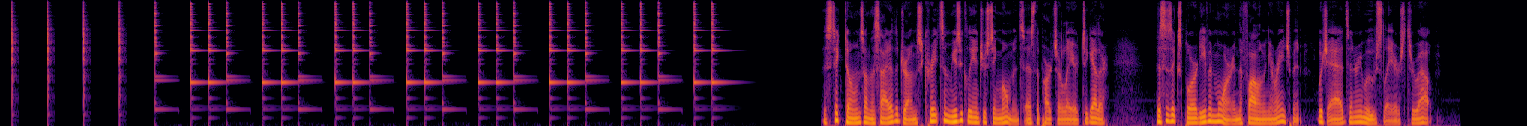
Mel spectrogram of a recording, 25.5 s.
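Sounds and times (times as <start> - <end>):
sharp count-in clicks: 0.2 - 12.0
gankogui double bell pattern: 2.6 - 12.4
speech: 13.7 - 18.6, 19.3 - 24.0.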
